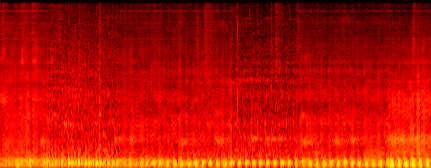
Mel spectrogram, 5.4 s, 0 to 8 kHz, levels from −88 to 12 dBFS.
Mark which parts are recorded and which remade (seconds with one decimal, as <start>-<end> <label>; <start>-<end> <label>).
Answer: 0.0-0.6 remade; 0.6-1.5 recorded; 1.5-2.9 remade; 2.9-3.7 recorded; 3.7-5.4 remade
